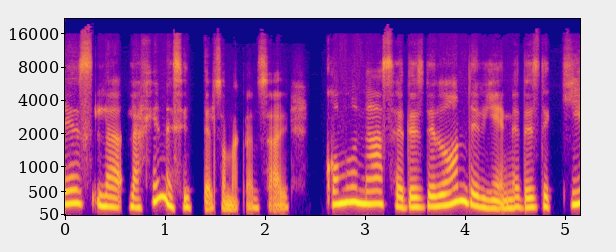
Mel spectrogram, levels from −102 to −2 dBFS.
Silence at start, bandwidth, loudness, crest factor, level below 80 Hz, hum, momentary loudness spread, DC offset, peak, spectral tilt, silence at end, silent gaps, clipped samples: 0 s; 16.5 kHz; -12 LUFS; 10 dB; -58 dBFS; none; 12 LU; under 0.1%; -2 dBFS; -6 dB/octave; 0 s; none; under 0.1%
